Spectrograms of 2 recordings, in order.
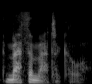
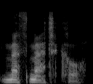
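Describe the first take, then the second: First: The 'e' after 'math' is fully sounded. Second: The 'e' after 'math' is dropped. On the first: "some people do bounce on that e" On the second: "So I'm sort of missing out the e"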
